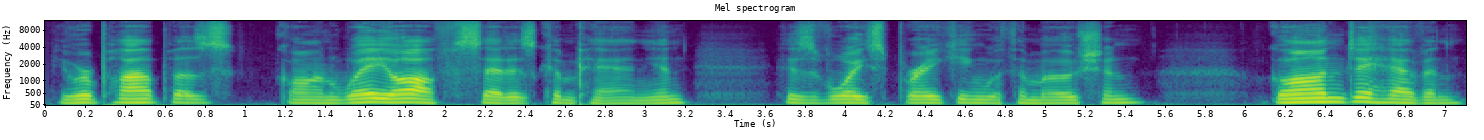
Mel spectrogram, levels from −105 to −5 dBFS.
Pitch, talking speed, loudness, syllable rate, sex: 135 Hz, 120 wpm, -20 LUFS, 4.2 syllables/s, male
